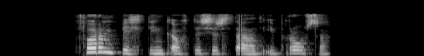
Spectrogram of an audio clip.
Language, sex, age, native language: Icelandic, female, 40-49, Icelandic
